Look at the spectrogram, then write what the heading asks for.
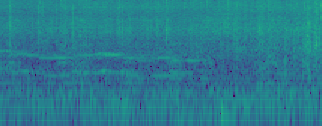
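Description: Masala karela (bitter gourd) frying on a gas stove turned up high: a steady close sizzle holds throughout, with faint stirring scrapes and a slightly louder crackle near the end.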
